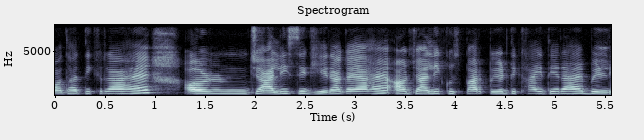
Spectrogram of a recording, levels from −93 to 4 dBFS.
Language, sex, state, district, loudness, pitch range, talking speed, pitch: Hindi, female, Haryana, Jhajjar, -18 LUFS, 225-245 Hz, 225 wpm, 235 Hz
